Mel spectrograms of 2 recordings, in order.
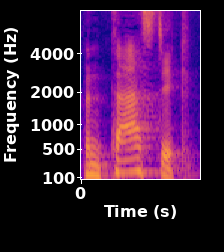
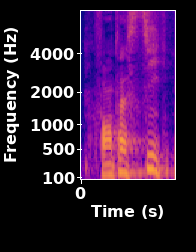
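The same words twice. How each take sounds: First: "fantastic" with TAS punched; English "fantastic", weak first syllable, strong TAS; stress on second syllable. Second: "fantastique" with French vowels and even stress; wrong French pronunciation. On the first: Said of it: "si vous ne prononcez pas l'accent tonique au bon endroit". (« fantastic », accent tonique sur TAS) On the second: (« fantastique » prononcé à la française) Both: Shown as a demonstration.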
